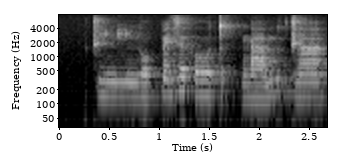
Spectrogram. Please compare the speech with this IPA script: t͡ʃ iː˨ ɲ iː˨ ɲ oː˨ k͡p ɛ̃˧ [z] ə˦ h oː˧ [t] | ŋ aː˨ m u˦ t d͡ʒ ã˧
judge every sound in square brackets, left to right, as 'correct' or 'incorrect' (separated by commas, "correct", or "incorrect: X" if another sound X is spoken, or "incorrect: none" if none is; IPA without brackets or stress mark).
correct, correct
